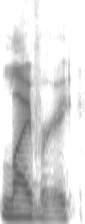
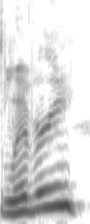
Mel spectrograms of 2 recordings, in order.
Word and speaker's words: livery: it I think we one of us called it liary by accident I don't know I won't BL you I'm not um then I'll own it I I misspoke I'm an idiot I don't know I know better I know it's Livery yeah I like to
